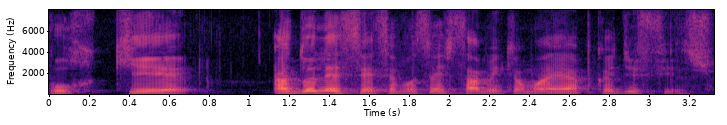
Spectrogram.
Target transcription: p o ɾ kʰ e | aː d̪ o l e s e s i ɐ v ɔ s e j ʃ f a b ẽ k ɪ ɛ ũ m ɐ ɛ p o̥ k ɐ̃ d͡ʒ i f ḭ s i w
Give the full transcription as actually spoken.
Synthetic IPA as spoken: p o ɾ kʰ e | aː d̪ o l e s ẽ s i ɐ v o s e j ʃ s a b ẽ k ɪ ɛ ũ m ɐ ɛ p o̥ k ɐ d͡ʒ i f ḭ s i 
